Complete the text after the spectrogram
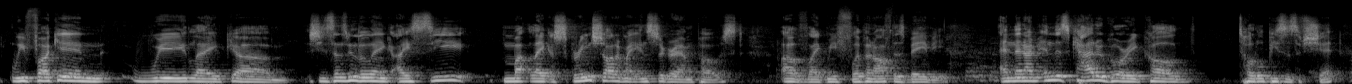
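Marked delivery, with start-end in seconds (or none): none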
